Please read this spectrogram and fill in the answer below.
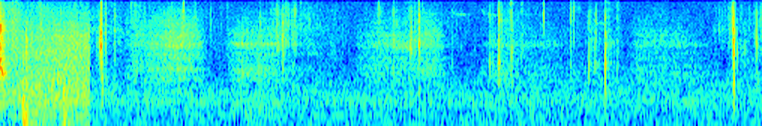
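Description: A brief rustle and low thump as a roe deer carcass is lifted and turned on the table. This is followed by quiet knife work along the backbone, with a few faint clicks.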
